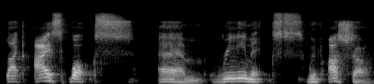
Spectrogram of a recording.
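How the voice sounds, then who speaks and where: A man with a nasal voice co-hosting a music podcast in casual, animated chat. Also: mid-range voice, slow pace. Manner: animated, repeats "do you get me". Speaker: podcast co-host.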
